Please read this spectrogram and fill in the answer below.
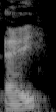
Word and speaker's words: a: And sadly this is the letter A. It sounds like the short vowel sound O but we have the letter A there.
